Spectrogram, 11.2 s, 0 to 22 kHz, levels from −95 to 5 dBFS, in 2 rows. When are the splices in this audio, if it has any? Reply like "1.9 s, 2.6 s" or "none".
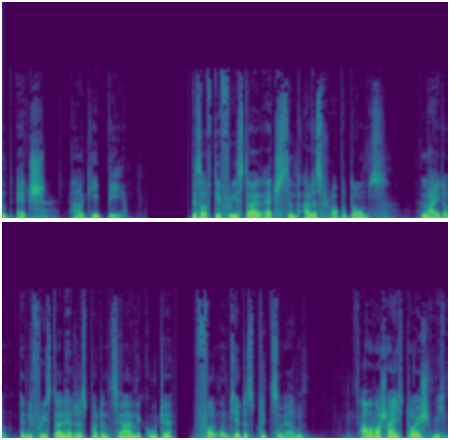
none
